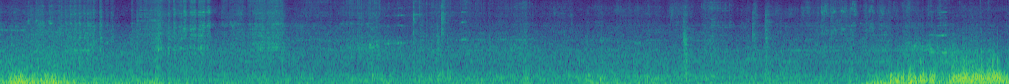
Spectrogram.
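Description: Passenger train cars rolling past over a steel girder bridge, wheels rumbling and clattering on the rails. The low rumble swells at the start and again near the end, with a few sharp clicks between.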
